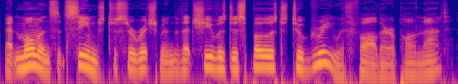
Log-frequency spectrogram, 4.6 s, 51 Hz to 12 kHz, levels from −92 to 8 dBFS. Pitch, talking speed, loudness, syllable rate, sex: 130 Hz, 220 wpm, -19 LUFS, 5.6 syllables/s, male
